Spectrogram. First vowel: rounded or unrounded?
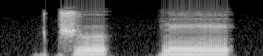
rounded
